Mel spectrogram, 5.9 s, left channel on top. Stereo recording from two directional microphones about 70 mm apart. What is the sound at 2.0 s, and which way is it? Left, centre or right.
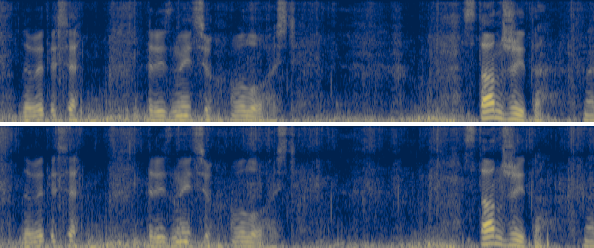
Speech, left.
